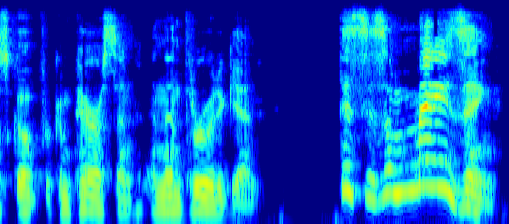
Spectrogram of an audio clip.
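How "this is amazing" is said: amazed. Acted. Harold amazed.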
